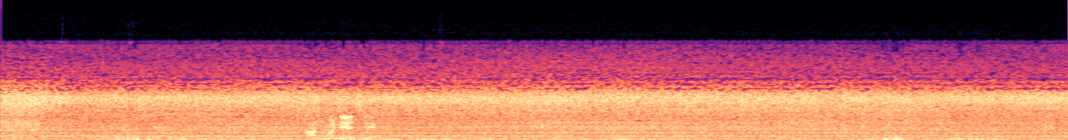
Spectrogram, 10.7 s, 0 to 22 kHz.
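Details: Carrier package unit blower running with a steady, even rush of air and no knocking, squealing or grinding after the damaged blower shaft was lathe-repaired and a new 206 bearing and 1750 SPZ belt were fitted.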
